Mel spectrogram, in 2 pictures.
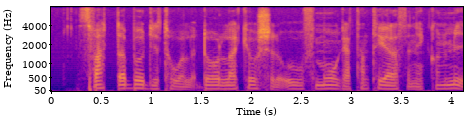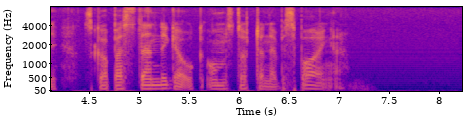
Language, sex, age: Swedish, male, 19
